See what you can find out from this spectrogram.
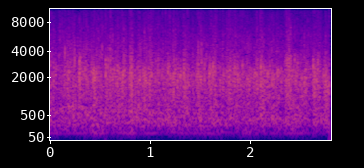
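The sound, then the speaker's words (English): Steady, dense applause from a studio audience clapping toward the cameras during a Bible training session. It holds even and unbroken from start to end, with no voices over it. “Go ahead and clap. Turn around to the cameras and give the internet audience a hand. Give them a hand.”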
